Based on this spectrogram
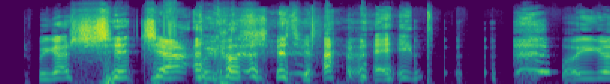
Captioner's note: laughs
